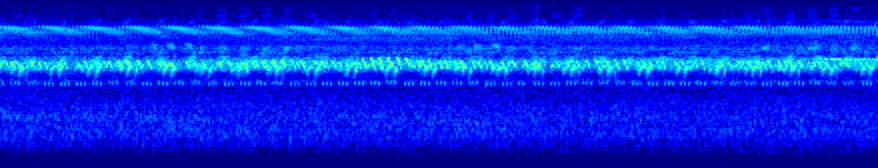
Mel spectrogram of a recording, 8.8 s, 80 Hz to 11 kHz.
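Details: Bell crickets and other crickets singing in Narita, Chiba Prefecture, Japan, recorded on a TASCAM Portacapture X8. Fast, tinkling pulsed chirps continue without pause and peak near four seconds, with steady high insect drones underneath.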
